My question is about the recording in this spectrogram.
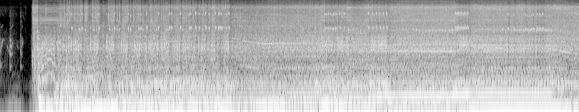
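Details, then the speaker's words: Combine harvester after exhaust housing work and new O-rings: fires to a loud idle with an airy whistling howl on top as exhaust still blows past the turbo housing in one spot; the first fix failed. "still has a noise well our little Jimmy didn't work because it blows by in a certain little spot"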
